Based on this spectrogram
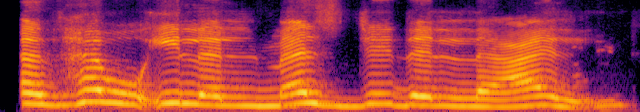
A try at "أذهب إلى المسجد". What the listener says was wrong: Doesn't say al-Masjid al-Ali. Read good, please. What is L? What is L? You said Masjid al-Ali. What is al-Ali? What is this al-Ali? What do you mean this? That's not, read the word. Read this word.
